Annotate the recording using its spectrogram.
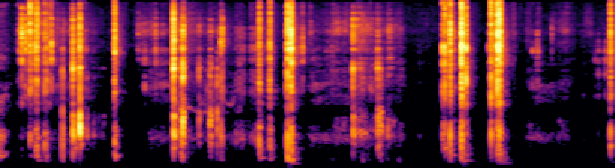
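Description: Irregular clicks, snaps and short scrapes of rubber loom bands and the plastic loom being handled as a band bracelet is pulled off its pegs.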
